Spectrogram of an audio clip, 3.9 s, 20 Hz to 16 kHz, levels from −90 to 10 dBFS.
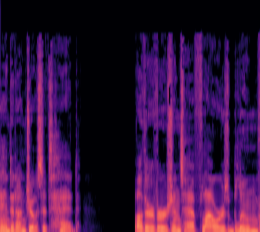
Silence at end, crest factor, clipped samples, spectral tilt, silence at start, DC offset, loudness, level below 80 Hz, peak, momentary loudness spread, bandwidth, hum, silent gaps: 0 s; 18 dB; under 0.1%; -5.5 dB/octave; 0 s; under 0.1%; -20 LUFS; -30 dBFS; -2 dBFS; 7 LU; 14 kHz; none; 1.62-2.01 s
